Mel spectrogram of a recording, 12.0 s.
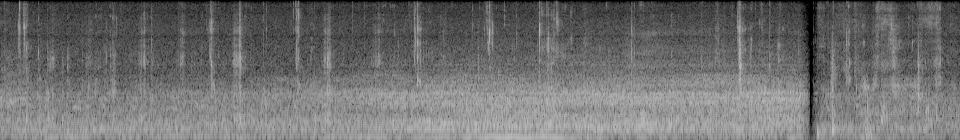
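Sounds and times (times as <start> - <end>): wet chewing with crunchy clicks: 0.1 - 8.1.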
